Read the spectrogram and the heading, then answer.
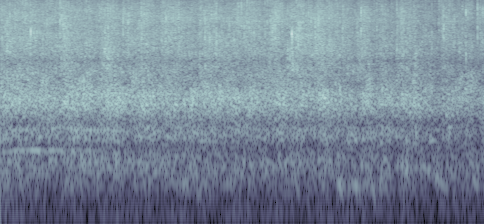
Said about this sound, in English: Go give them one more round of applause.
